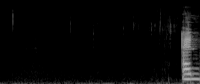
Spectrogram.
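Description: Quiet room tone with a few faint, short clicks, then a woman's voice starting a word near the end.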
